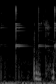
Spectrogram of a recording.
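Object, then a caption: Mug, likely ceramic. Press-on fake nails tap on a Starbucks "Been There" Seattle souvenir mug bought on a trip. The taps give quick, bright clinks with a chime-like ring near 2.3 kHz that fades almost at once.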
